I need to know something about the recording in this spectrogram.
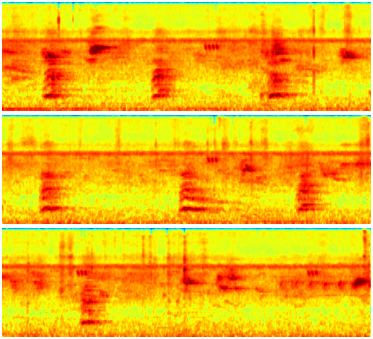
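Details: Hungry stray cats that keep visiting a house, meowing softly while seeking food and a safe place; short soft meows with a clear harmonic stack, repeated about every one and a half seconds, around eight calls over steady low background noise.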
